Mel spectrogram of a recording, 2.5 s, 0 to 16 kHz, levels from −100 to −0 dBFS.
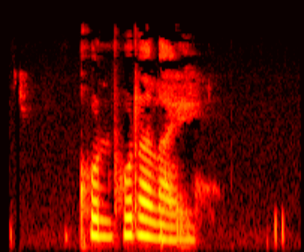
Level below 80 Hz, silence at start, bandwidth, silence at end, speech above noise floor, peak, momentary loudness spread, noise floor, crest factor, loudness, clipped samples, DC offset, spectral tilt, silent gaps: -76 dBFS; 0.15 s; 11 kHz; 0.85 s; 40 dB; -12 dBFS; 16 LU; -69 dBFS; 20 dB; -30 LUFS; under 0.1%; under 0.1%; -5 dB/octave; none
